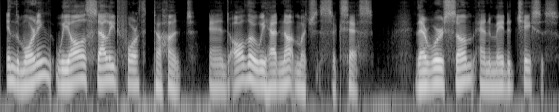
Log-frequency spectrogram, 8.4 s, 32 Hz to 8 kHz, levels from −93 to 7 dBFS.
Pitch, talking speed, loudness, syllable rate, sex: 130 Hz, 150 wpm, -18 LUFS, 4.2 syllables/s, male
